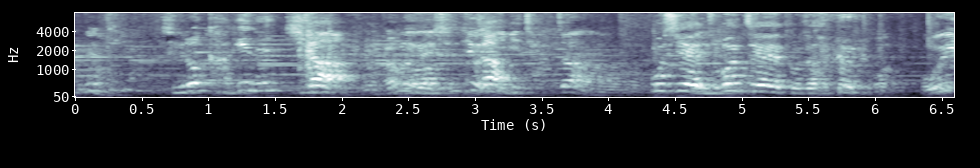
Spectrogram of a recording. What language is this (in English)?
Korean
